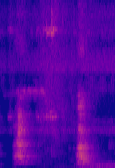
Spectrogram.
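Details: Domestic dog barking at an empty street for no reason as its owner tries to calm it. Two sharp, loud barks about a second apart, with faint background hiss between them.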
